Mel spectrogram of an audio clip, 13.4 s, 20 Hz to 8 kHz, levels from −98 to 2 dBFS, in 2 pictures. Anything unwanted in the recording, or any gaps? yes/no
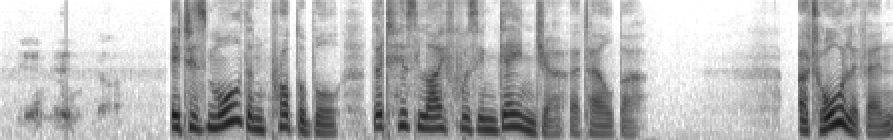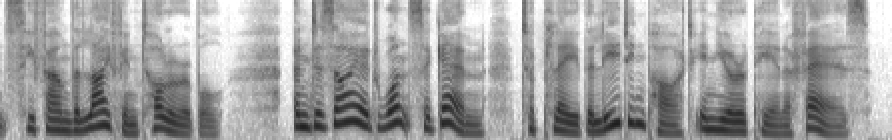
yes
